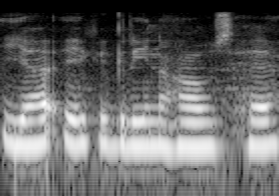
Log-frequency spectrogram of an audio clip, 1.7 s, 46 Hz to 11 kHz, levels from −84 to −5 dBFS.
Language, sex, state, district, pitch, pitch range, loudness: Hindi, male, Jharkhand, Ranchi, 190 Hz, 185-195 Hz, -15 LUFS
